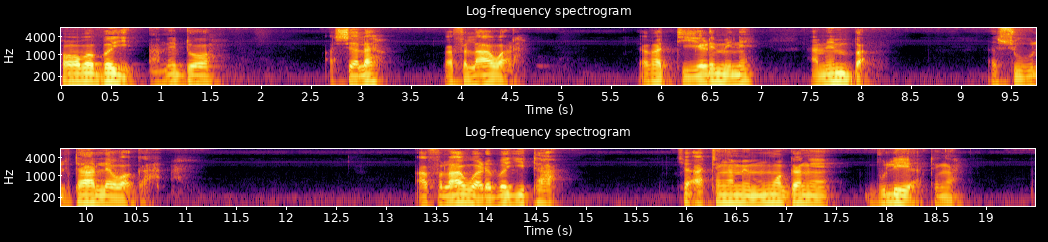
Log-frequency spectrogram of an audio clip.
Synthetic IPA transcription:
pɔ˦ɣɔ˦ba˦ba˦ji˨a˨nɪ˦dɔː˦ | a̰˨sɛ˨la˦ | b̥a˨fɪ˨laː˦wa˨ɾɪ˨ | t͡ʃɛ̰˦ka˨tʰɪ˨ɾɪ˦mɪ˨nɛ˦ | a˨mɪ˦mba˨ | a˨suː˨wltaː˦lɛ˦wa˨ɡa̰ː˨ | a̰˨fɪ˨laː˨˦wa˨ɾɪ˨ba˦ji˦taː˦ | t͡ʃɛ˦ʔa˨tɪ˦ŋa˦mɪ˨˦mʊ˦a˦ɡa˦ŋɛ˦˨ | bu˦leː˦a˨tɪ˦ŋa˨

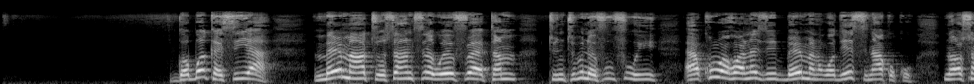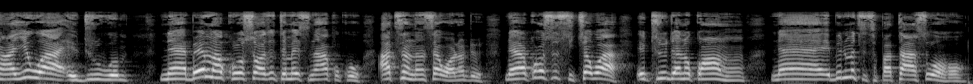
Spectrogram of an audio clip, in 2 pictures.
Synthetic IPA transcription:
ɡɔ˨ba˦kʰæ˨si˦a˨ | m̩˨mæ˦ɾi˦mã˨˦tʰʊ˨sã˦n̩˦tʰɪ˦nã˨wɔ˨æ˦fa˦˨tʰã˦m | tʰũ˨n˨tʰũ˦m˦nã˨fu˦fu˦ji˦ | a˨kʰʊ˦ɾwɔ˦ɦɔ˦a˨nɪ̃˦d͡zɪ˦be˨ɾi˦mã˨ñ˨wɔ˨dɪ˦ɛ˦si˨nã˦kʊ˨kʊ˨ | nã˨ɔ˨sʊ̃˨a˨jɪ˦wɔ˦a˨e˨du˦ɾu˦wõ˦m | nã˨bɾe˦ɾmã˨˦kʰʊ˨ɾʊ˦sʊ˦ɔ˨d͡zɪ˦tʰã˦mæ˦si˨nã˦kʊ˨kʰʊ˨ | a˨tʰɪ˦nã˨nɪ̃˦n˦sɛ˦wɔ˨nʊ̃˦dʊ˨nã˨ɛ˨kʊ˦ɾʊ˦sʊ˦si˨t͡ɕʰɛ˦wɔ˦a˨e˦tʰu˦ɾu˦da˨nʊ̃˦kʷʰã˦a˦hʊ̃˦ | nã˨e˨bi˦nʊ̃˦m˦tʰɪ˨tʰɪ˨pa˨taː˦sɪ˦wɔ˨ɦɔ˦

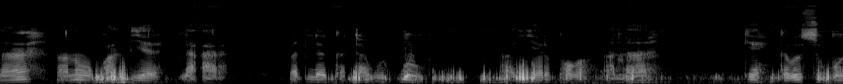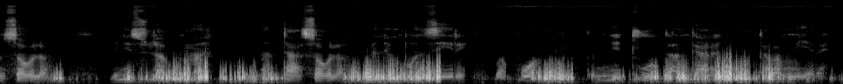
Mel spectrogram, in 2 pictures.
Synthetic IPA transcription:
naː˨˦a˨nʊ˦ʊ˨k͡pa˦mbi˦ɛ˦lɪ˨la̰˨ʔa˨ɾɪ˨ | ba˨dɪ˦la˦ka˨ta˨wi˦k͡po˦ŋ | a̰˨jɛ˦ɾɪ˦pʰɔ˨ɣɔ˨a̰˨naː˨˦ | kɛ˦ka˨ba˦su˨bʊ˨nsɔ˦ɣʊ˦lɔ˨ | mi˦ni˦su˦la˦kʊ˦ma˨na˨n˦taː˦sɔ˦ɣʊ˦lɔ˨a̰˨nɪ̰˦mbo˦nzɪ˨ɾɪ˦ | ba˨pu˦ɔ˦ka˨mi˦ni˦tu˦o˦ɡa˦ŋɡa˦˨ɾɪ˨ka˨ba˦ŋi˨ɛ˨ɾɪ˨

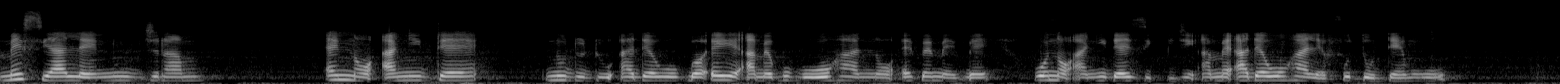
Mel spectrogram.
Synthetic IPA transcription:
a˨mɛ̃˨si˨a˨lɛ˨nũ˦d͡ʒɾã˦m | ɛ˦nɔ̃˨a˨ɲĩ˦ɖɛ˦ | nũ˦ɖu˨ɖu˨ʔa˨ɖɛ˦wo˦ɡ͡bɔ˦ʔe˦je˦ʔa˨mɛ̃˨bu˦bo˨wo˦ɦã˦nɔ̃˨ʔɛ˦ɸɛ˦mɛ̃˨ɡ͡bɛ˦ | wo˦nɔ̃˨ʔa̰˨ɲĩ˦ɖɛ˦zi˨k͡pi˨d͡ʑĩ˦ʔa˨mɛ̃˨ʔa˨ɖɛ˦wo˦ɦã˦lɛ˨fu˦t̪o˨ɖɛ˨mwo˦

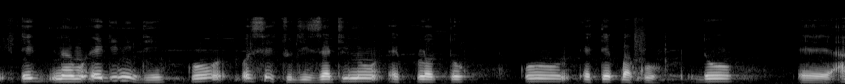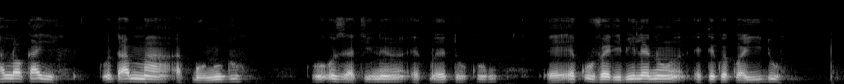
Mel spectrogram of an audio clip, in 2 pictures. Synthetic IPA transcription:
e˦nã˨m˨e˦d̪i˦nĩ˦d̪i˨ | ko˦o˦se˦t͡ʃu˨di˨za˨t̪i˦nõ˦e˨k͡plɔ˨t̪o˦ | ku˦e˨t̪e˦k͡pɛ˨ko˨ | d̪o˦ | e˨a̰˨lɔ˦ka˦ji˨ | ko˦t̪a˦mã˦a̰˨k͡po˨nũ˦ɖu˦ | ko̰˦o̰˦za̰˨t̪i˦ne˦ḛ˨k͡plɔ̰˨e˦t̪o̰˨ku˦˨ | ḛ˦ku˦vɛ˨ɖi˨bi˦lɛ˦nõ˦e˨t̪e˦kɛ˨ko˨a˨ji˦do˦˨

